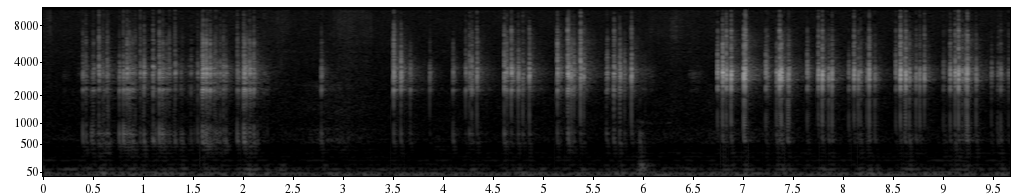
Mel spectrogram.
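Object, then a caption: Hollow plastic lamp sphere. Long nails of both hands scratch and tap over the textured surface of a hollow, lit plastic moon lamp sphere resting on a wooden stand. The result is bursts of quick, bright, crackly clicks and scratches with a hollow plastic ring, separated by short quiet pauses.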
